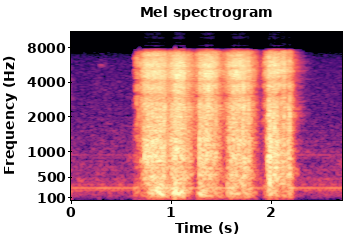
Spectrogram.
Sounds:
Sniff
